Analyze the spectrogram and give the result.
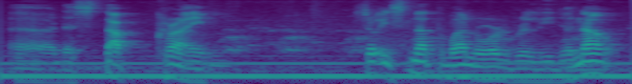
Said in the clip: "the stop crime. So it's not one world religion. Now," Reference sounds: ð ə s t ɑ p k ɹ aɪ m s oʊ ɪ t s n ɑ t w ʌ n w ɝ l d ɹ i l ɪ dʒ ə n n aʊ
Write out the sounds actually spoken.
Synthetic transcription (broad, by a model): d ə s t ɑ p k ɹ aɪ m s oʊ ɪ t s n ɑ t w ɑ n w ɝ d ɹ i l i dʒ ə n n aʊ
